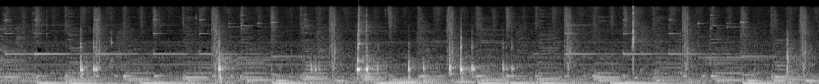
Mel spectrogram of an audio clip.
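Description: Background music with a steady bass line. Over it come scattered light clinks and taps as a plastic spoon knocks against a ceramic bowl and a plastic cup while mango pieces are scooped in.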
